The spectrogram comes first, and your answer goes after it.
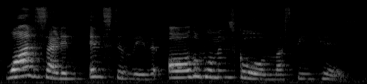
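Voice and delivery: plain reading voice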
